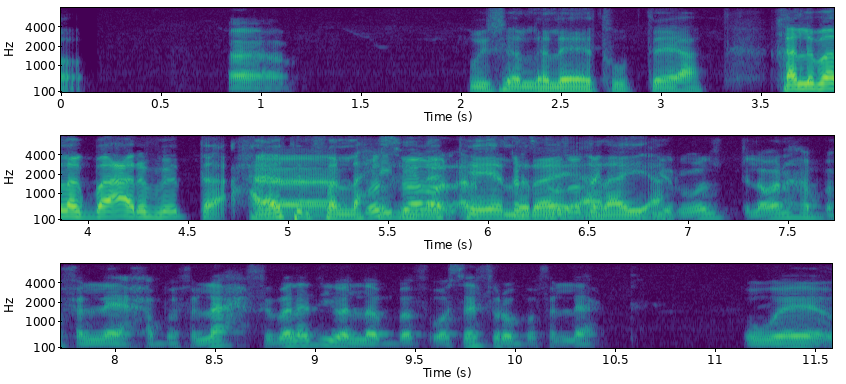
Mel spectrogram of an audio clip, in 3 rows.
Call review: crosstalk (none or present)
present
